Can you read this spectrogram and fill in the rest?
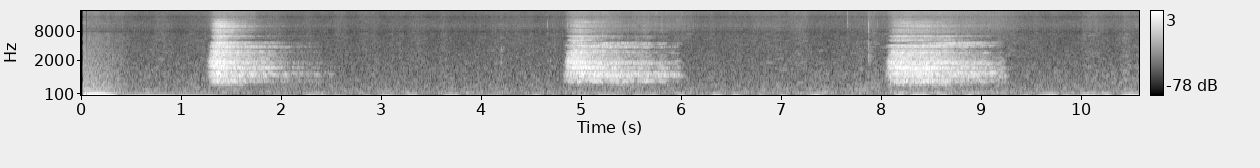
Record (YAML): exhalation_length: 10.6 s
exhalation_amplitude: 9016
exhalation_signal_mean_std_ratio: 0.49
survey_phase: beta (2021-08-13 to 2022-03-07)
age: 45-64
gender: Female
wearing_mask: 'No'
symptom_cough_any: true
symptom_runny_or_blocked_nose: true
symptom_fatigue: true
symptom_headache: true
smoker_status: Never smoked
respiratory_condition_asthma: false
respiratory_condition_other: false
recruitment_source: REACT
submission_delay: 1 day
covid_test_result: Negative
covid_test_method: RT-qPCR
influenza_a_test_result: Negative
influenza_b_test_result: Negative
